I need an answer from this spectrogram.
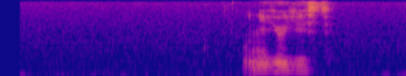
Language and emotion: Russian, neutral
